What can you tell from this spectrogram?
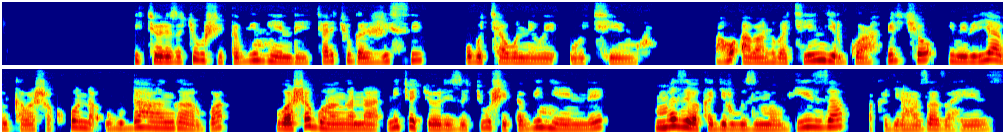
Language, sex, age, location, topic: Kinyarwanda, female, 18-24, Kigali, health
